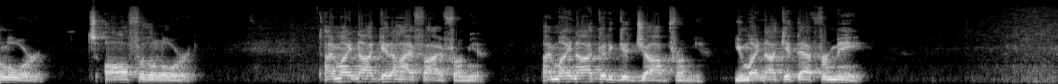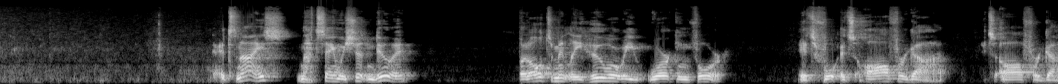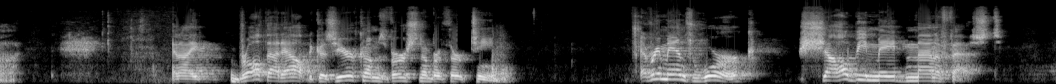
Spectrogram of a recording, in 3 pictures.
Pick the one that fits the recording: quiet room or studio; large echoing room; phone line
large echoing room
